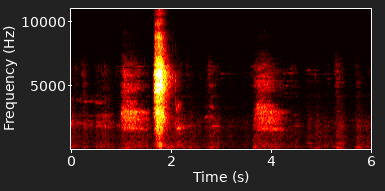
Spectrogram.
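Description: A man nosing bourbon held in a tasting glass at his nose, breathing in through the nose. A short sharp sniff just before two seconds in is the loudest sound, with softer breaths about a second in and near four seconds.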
